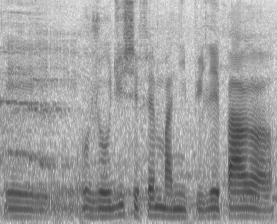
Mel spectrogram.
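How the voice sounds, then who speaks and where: Recorded on a noisy street, a Togolese man in his twenties, a young party activist, makes a sincere political statement for an interview. He hesitates frequently, using fillers and repeating words, in a low-leaning, level voice at normal speed.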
